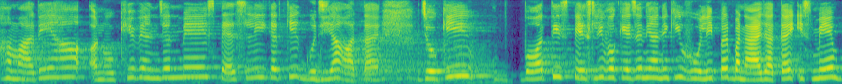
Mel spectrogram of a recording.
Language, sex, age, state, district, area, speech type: Hindi, female, 18-30, Uttar Pradesh, Varanasi, urban, spontaneous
